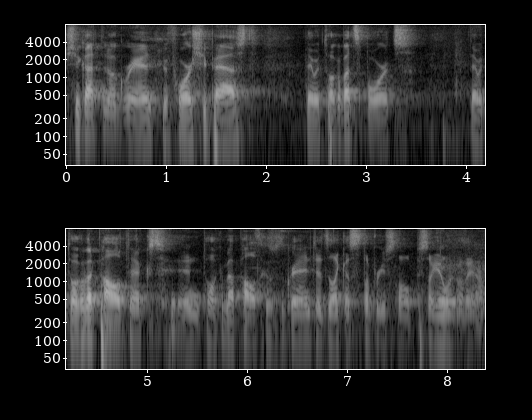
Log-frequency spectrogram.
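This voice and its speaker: A man mumbles at a fairly quick pace. Noticeable background noise sits behind him. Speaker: father of the bride giving a toast. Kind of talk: wedding toast. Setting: wedding reception, audience. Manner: mumbling.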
